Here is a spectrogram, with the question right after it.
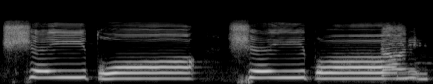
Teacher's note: اچھا شیطان جیسے آپ تا کہہ رہی ہیں نا تا یہ باریک باریک آواز آ رہی ہے یعنی یہ تا بن رہا ہے بجائے تو کے. آپ نے تو تھوڑا سا ہیوی ساؤنڈ کے ساتھ پڑھنا ہے.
